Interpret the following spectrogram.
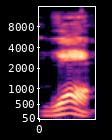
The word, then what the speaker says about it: Wang: It's spelled with an A, but pronounced like an O. But it's good that we tell people this, though. Excellent. So it's Garrett Wang.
